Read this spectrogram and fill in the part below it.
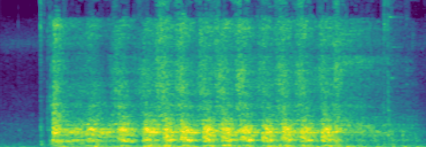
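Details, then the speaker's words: VH Charger after starter refit, new starter relay and jump pack: steady sluggish cranking at about two and a half beats a second; owner suspects a weak battery plus bad connections. "that is the sound i haven't heard in a very long time and i'm very happy to hear that that's just a weak battery"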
